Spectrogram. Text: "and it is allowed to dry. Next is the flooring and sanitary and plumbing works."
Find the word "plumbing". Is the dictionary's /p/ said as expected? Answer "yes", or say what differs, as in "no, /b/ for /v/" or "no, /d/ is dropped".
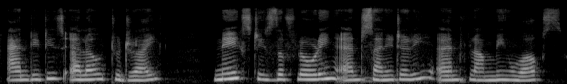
no, /f/ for /p/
